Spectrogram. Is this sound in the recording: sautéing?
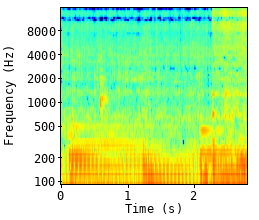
yes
